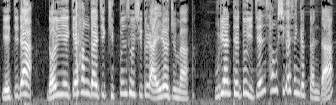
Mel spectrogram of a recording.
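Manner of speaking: joyful announcement. Acted. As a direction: call out the good news gladly. King announces news to monkeys. (기쁘게 크게 알리는 목소리)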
